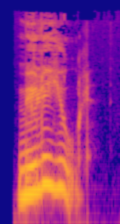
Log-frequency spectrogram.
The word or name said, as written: møllehjul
